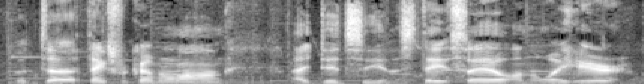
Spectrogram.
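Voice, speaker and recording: Middle-aged male vlogger, low-key browsing commentary over music, phone-recorded. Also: brisk. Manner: muttering asides while browsing. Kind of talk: casual walk-through commentary. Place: large warehouse auction hall, indoors. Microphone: handheld phone camera.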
